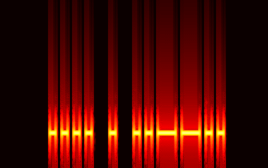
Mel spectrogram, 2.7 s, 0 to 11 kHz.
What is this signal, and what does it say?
Morse code, heard as a keyed tone, about 20 wpm, 700 Hz. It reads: HE?
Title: 3x Word-Spacing - Sentences from Top 500 Words - 20wpm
